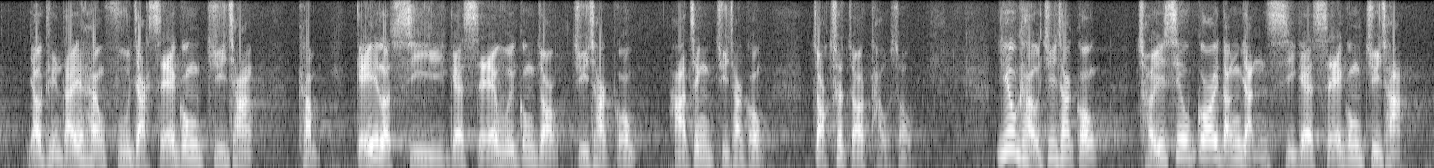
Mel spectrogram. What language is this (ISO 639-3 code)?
yue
